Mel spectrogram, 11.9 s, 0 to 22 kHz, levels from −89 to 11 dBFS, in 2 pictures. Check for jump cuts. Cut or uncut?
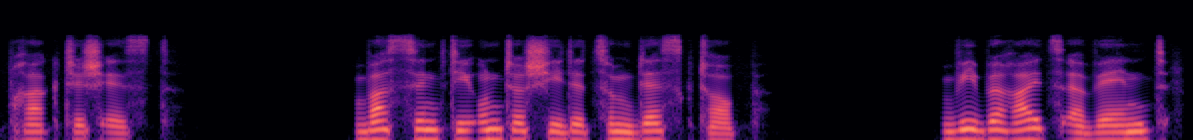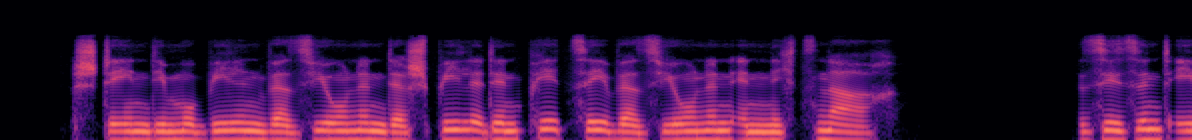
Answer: uncut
